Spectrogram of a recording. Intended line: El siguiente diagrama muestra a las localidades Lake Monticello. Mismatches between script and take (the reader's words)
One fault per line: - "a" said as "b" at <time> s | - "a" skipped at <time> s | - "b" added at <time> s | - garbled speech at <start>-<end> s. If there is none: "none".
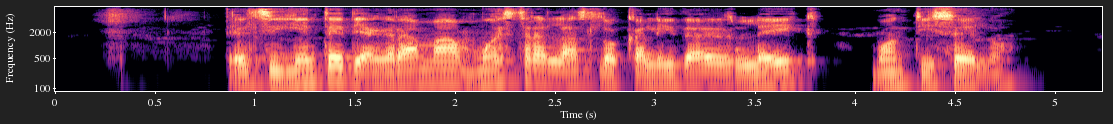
none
